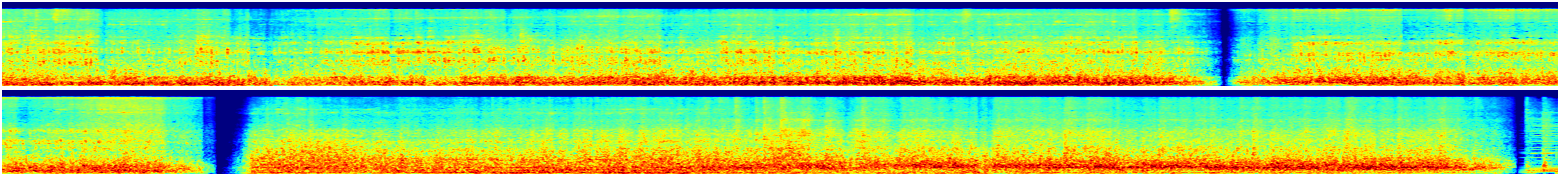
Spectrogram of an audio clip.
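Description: Passenger train running on the rails, heard from aboard its Chinese-built carriages: a loud, steady running noise. It drops out briefly twice, about twelve and eighteen seconds in.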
